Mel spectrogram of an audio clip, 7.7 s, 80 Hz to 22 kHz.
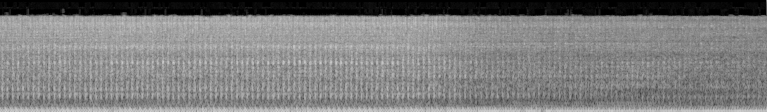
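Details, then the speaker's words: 2009 BMW R1200R boxer twin idling: loose, irregular knocking rattle from the gearbox that disappears with the clutch pulled in and returns when released. "вот сцепление не дрался выжимаем пропала отпускаем гремит гремит"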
